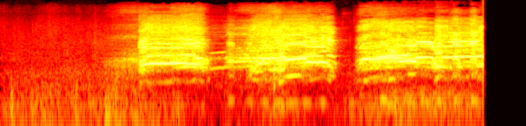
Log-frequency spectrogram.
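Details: Flock-guarding domestic geese, which have chased off foxes and a raccoon, call in three or four loud, brassy honking bursts, each about half a second to a second long, voices overlapping, over a faint low rumble.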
